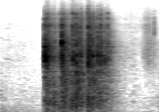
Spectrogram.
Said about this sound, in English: All right, so just take a moment and connect to the cards by listening into the sound of them being shuffled.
